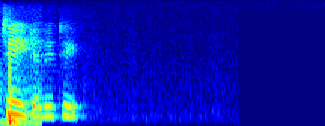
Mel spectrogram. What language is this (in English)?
Punjabi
